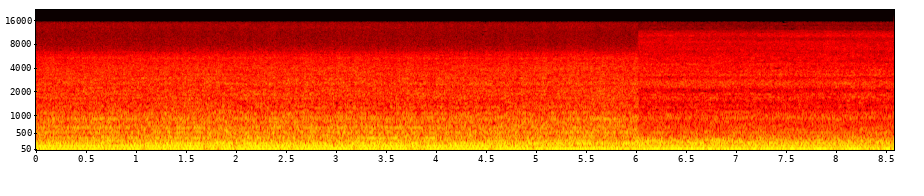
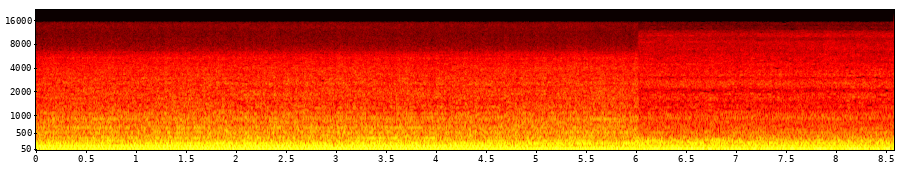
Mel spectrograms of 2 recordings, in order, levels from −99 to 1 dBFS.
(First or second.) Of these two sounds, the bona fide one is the second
